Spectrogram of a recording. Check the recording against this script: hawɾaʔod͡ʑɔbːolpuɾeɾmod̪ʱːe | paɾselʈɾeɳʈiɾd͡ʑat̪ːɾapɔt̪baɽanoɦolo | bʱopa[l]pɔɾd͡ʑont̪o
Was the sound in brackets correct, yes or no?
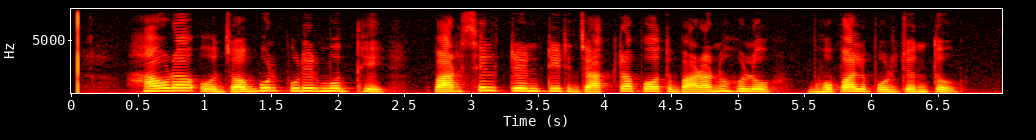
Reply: yes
